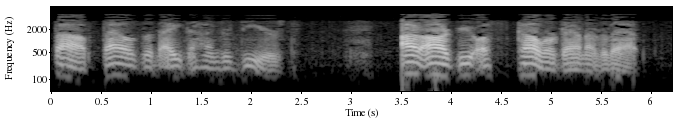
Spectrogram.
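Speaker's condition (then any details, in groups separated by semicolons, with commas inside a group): Vocal cord paralysis after stroke, unilateral vocal fold paralysis; wheelchair user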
